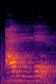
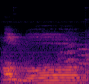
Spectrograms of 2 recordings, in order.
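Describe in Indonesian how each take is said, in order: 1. Vokal pertama terdengar seperti 'a'. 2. Vokal pertama terdengar seperti 'o'. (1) "Yang benar adalah Allah. A, A alifnya itu fathah" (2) "Banyak yang baca Allah. Padahal salah"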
